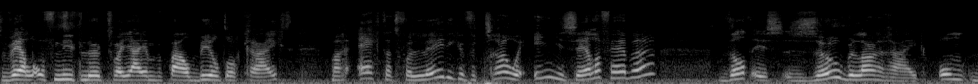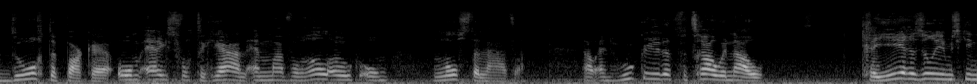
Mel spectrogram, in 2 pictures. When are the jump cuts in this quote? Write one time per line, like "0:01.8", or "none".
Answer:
none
